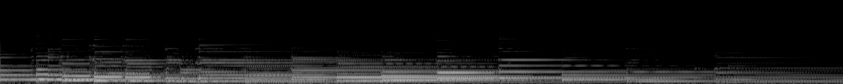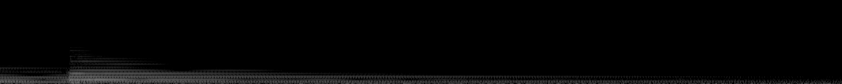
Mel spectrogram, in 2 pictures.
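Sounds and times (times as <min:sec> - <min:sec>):
classical guitar piece: 0:00.0 - 0:16.8.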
